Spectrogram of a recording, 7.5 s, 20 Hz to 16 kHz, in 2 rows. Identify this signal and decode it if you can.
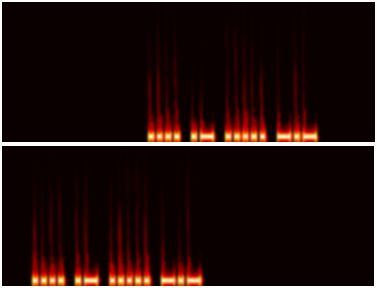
Morse code, heard as a keyed tone, about 28 wpm, 700 Hz. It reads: HA5K HA5K
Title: DXCC-100 Call Signs - 4 Characters - Repeated 2x - 28wpm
